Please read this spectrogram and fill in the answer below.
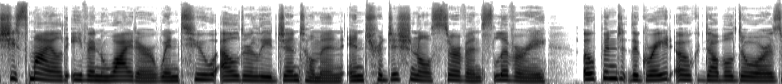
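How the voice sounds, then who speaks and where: Here is an unremarkable speaking voice from a woman, medium in pitch with ordinary variation and at a moderate pace. The recording is very clean, with a silent background and a dry, close sound with no echo. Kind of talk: audiobook narration of a romance novel. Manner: measured, expressive storytelling pace; shifts tone between narration and dialogue.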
